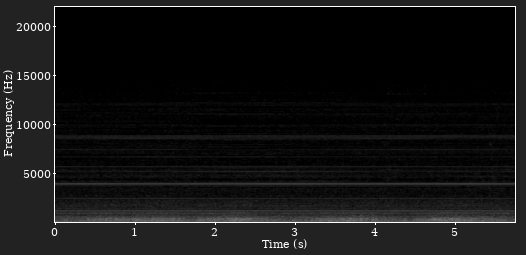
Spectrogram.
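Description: A quiet, steady electrical hum with a fixed tone holds throughout without cycling off, consistent with a fridge compressor buzzing constantly.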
